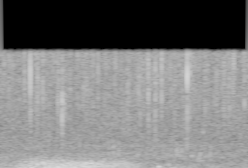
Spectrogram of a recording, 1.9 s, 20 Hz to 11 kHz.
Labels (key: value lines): label: biophony, growl
recorder: SoundTrap 500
